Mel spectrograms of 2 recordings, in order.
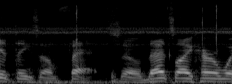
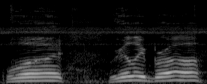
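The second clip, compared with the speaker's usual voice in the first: mock teen protest; 5 semitones higher, 5 dB louder, slower than usual. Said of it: "You say".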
